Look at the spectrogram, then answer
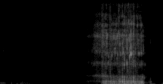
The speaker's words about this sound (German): Ich dachte, ich fange mit so einem ganz authentischen Schlürfen an noch.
